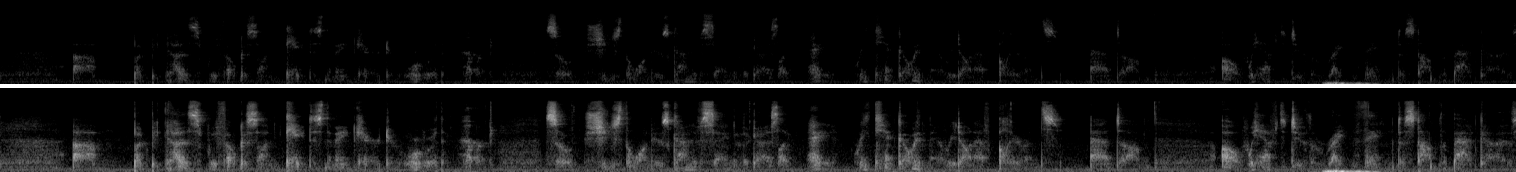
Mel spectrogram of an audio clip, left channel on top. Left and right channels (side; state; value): left; quieter; 19.1 dB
